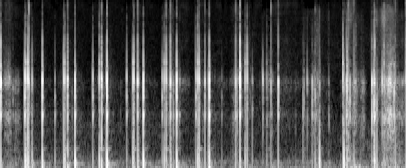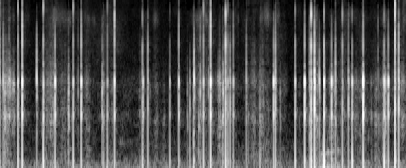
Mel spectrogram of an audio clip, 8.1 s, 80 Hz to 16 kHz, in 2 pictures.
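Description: Long purple nails tap and scratch the metal microphone capsules of an upright Tascam DR-05 recorder. A rapid, uneven stream of sharp, dry clicks and scratchy rasps comes through bright and close, with a thin metallic tone near 2.6 kHz in each tap and almost no low end.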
